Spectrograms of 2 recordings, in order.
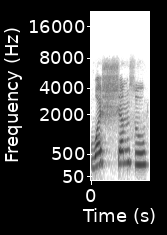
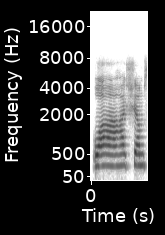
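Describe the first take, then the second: First: The 'wa' runs straight into the 'sh' sound. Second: The 'wa' is drawn out, apart from 'shams'. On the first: The speaker calls it right. "इसको डायरेक्ट व को आप काय में मिला देंगे, शीन में" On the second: The speaker calls it wrong. "आप इसे ऐसा नहीं पढ़ेंगे"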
